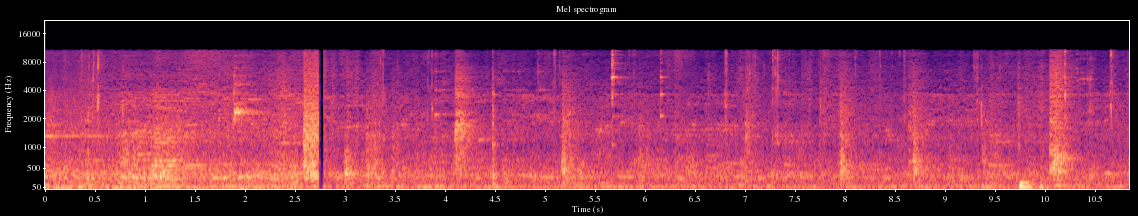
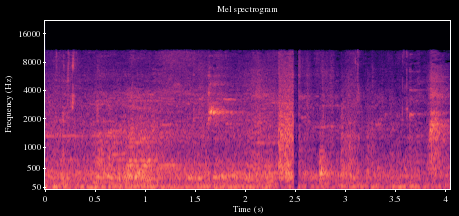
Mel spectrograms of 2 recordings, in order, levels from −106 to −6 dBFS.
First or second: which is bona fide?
first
